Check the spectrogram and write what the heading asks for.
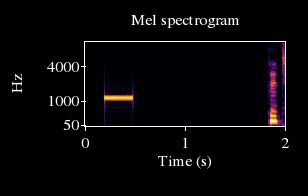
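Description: A single short electronic beep, one steady pitch lasting about a third of a second, the start tone that cues the spoken response in a PTE read-aloud task. A voice begins reading aloud near the end.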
